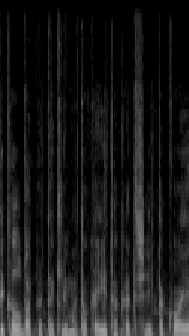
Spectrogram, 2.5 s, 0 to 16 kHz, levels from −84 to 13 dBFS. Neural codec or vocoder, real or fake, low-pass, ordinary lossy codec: codec, 44.1 kHz, 7.8 kbps, Pupu-Codec; fake; 14.4 kHz; Opus, 32 kbps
